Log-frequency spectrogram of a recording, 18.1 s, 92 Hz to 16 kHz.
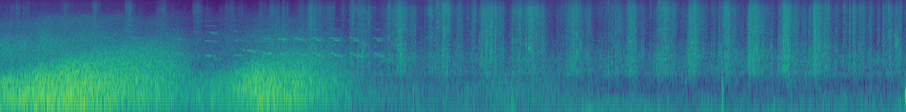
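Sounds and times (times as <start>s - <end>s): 
sea waves crashing below a cliff: 0.0s - 18.1s
wind noise: 0.0s - 18.1s
faint high chirping calls: 4.1s - 13.4s.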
